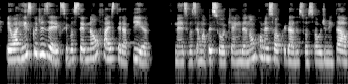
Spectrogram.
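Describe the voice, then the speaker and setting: An unremarkable speaking voice at a moderate pace with lively intonation. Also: woman, fairly high pitch for a woman. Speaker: personal development coach. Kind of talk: online workshop talk.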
